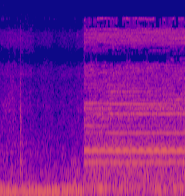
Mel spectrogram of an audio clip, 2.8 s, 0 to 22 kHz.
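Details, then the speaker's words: Cummins ISX, with a new fuel pump head just installed to fix code 559, low fuel rail pressure (SPN157 FMI18). In a quiet cab, a steady electric whine switches on at a fixed mid pitch and holds evenly: the new fuel pump priming normally before start-up. "y'all hear it guys new fuel pump installed priming"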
